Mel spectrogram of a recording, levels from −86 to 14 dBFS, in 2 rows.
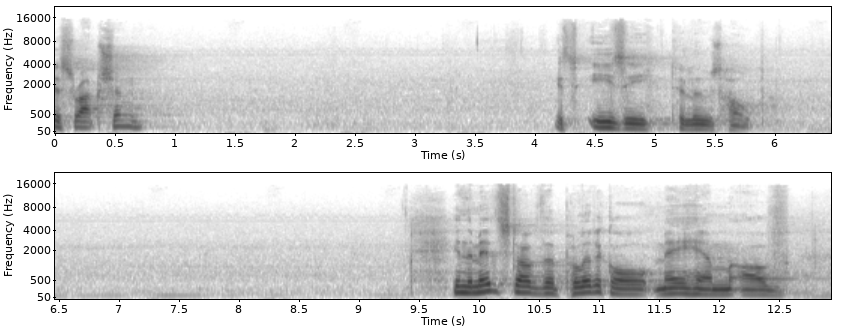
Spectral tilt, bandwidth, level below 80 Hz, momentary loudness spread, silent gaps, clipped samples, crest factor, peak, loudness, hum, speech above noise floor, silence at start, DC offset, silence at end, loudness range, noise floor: -6.5 dB/octave; 16 kHz; -66 dBFS; 18 LU; none; under 0.1%; 22 dB; -2 dBFS; -20 LUFS; none; 34 dB; 0 s; under 0.1%; 0.15 s; 17 LU; -53 dBFS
